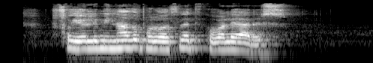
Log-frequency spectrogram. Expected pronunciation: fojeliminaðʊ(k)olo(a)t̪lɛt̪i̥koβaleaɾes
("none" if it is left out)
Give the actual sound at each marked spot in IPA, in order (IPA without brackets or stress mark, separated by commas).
p, a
